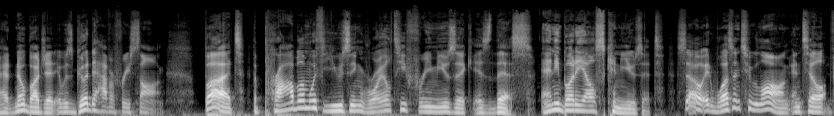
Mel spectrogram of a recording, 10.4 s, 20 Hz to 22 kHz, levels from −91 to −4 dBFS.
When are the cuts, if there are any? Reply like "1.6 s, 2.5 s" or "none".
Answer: 3.1 s, 6.7 s, 8.4 s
